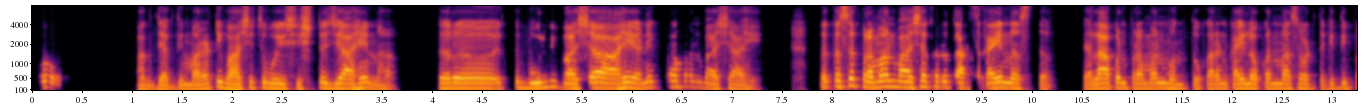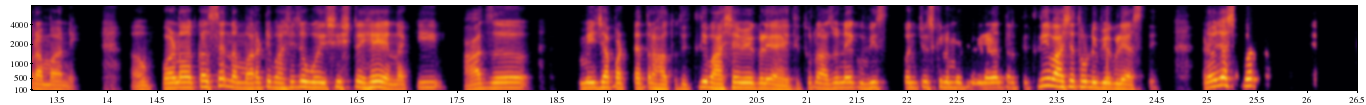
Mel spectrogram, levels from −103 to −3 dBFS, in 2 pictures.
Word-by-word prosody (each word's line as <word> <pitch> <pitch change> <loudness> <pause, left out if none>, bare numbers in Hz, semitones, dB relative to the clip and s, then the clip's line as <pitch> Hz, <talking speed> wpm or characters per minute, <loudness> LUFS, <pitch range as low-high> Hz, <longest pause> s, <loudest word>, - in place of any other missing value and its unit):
हो. 180 -8 -5 0.8
अगदी, 130 +2 -5
अगदी. 135 +1 -4
मराठी 145 +5 0
भाषेचं 170 +3 0
वैशिष्ट्य 160 +2 -1
जे 160 +1 0
आहे 160 +2 +3
ना, 130 -7 -6 0.5
तर 170 0 +2
अ, 170 -1 +3
एक 170 +3 -7
बोली 175 +4 +2
भाषा 160 +3 +3
आहे 175 +3 +4
आणि 170 +2 -1
एक 190 - -6
प्रमाण 200 -1 -5
भाषा 150 -4 -4
आहे. 110 -8 -7 0.6
तर - - -1
कसं 215 +4 +4
प्रमाण 205 0 +4
भाषा 195 0 +4
खरंतर 195 -1 0
असं 170 -1 -13
काही 170 +2 +4
नसतं. 155 -5 -2 0.3
त्याला 140 +4 +1
आपण 170 +1 +2
प्रमाण 165 0 -2
म्हणतो, 155 -1 -4
कारण 150 0 -4
काही 155 +1 0
लोकांना 160 0 -1
असं 155 +1 -4
वाटतं 150 -1 -7
की 160 - -8
ती 170 - -3
प्रमाण 140 -5 -3
आहे. - - -15 0.6
अ, 115 +3 -7 0.2
पण 175 +1 +3
अ, 180 0 +4
कसं 200 +3 +2
आहे 240 - -3
ना, 190 - 0
मराठी 175 +2 -2
भाषेचं 185 +2 0
वैशिष्ट्य 185 +2 0
हे 190 +3 +6
आहे 185 -3 +5
ना, 145 -1 -4
की 185 +6 -8 0.2
आज 155 +6 -3
अ, 175 0 +1 0.6
मी 175 +1 +4
ज्या 185 +1 +4
पट्ट्यात 170 0 -3
राहतो, 145 -3 -3
तिथली 155 +7 0
भाषा 170 -1 +2
वेगळी 170 -2 +3
आहे. 130 -6 0
तिथून 175 +5 -8
अजून 170 +2 -2
एक 180 0 +1
20-25 180 +1 -5
किलोमीटर 180 -2 -4
गेल्यानंतर 175 +1 0
तिथली 205 +8 -2
भाषा 210 -3 +6
थोडी 195 -2 +3
वेगळी 160 -3 +2
असते. 140 +1 -4
आणि 185 -2 -12
म्हणजे 230 +6 +6
असं 265 +2 +1
भरपूर 240 +3 +2 0.8
भेटतात - - -61
170 Hz, 180 wpm, -23 LUFS, 155-185 Hz, 0.8 s, हे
